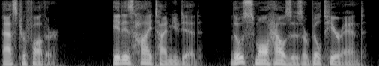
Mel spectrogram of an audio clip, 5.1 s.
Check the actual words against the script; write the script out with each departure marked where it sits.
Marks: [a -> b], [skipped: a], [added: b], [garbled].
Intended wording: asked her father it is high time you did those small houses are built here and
asked her father it is high time you did those small houses are built here and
